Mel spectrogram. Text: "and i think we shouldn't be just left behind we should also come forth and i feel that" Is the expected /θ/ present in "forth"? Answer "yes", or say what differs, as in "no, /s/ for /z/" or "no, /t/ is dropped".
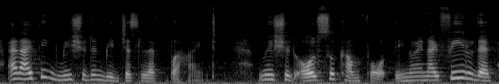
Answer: no, /t/ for /θ/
